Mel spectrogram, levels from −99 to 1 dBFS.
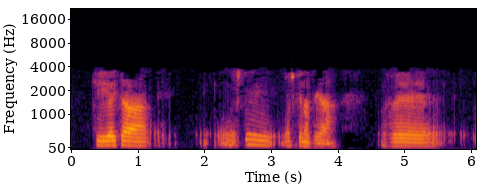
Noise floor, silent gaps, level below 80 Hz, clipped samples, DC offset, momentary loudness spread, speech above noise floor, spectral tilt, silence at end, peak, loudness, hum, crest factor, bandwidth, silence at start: -61 dBFS; none; -68 dBFS; under 0.1%; under 0.1%; 24 LU; 34 dB; -5 dB/octave; 0.5 s; -6 dBFS; -27 LUFS; none; 22 dB; 3.9 kHz; 0.35 s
